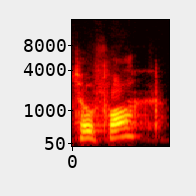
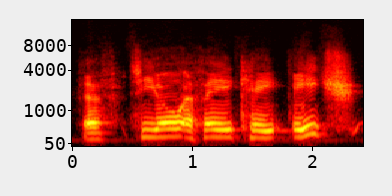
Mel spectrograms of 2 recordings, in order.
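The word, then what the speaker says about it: טֹפַח: It would be pronounced tofach, Tofakh, and this means a hand breadth.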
